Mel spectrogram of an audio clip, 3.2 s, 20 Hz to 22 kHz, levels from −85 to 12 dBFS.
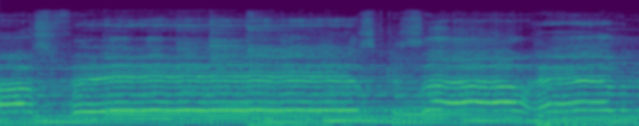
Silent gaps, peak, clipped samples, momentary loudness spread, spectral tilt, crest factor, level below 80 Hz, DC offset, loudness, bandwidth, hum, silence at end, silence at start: none; -6 dBFS; under 0.1%; 3 LU; -5 dB/octave; 10 dB; -46 dBFS; under 0.1%; -17 LUFS; 15.5 kHz; none; 0 s; 0 s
